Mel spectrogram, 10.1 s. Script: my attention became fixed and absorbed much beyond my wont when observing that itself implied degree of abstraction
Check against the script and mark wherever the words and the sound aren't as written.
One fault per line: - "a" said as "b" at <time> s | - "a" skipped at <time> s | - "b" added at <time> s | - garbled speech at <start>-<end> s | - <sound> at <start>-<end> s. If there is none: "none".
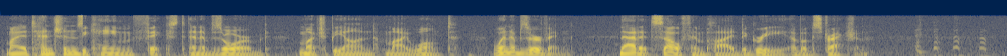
- laugh at 9.1-9.9 s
